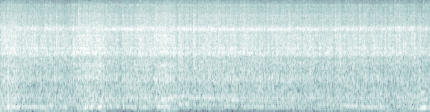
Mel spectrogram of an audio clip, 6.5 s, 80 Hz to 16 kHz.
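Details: Electric-converted Yamaha WR250 at around 90 volts after front motor mount reinforcement and chain tensioned just past the 38 mm minimum: steady high electric whir with light even chain hiss, no rubbing or clunks; forward drive runs normally.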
